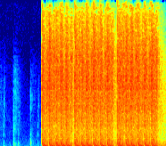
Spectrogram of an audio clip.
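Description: Rapid automatic fire from an AUG rifle in a video game bursts in after half a second of near silence, a loud, dense, sustained stream of shots with a brief dip around the middle.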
